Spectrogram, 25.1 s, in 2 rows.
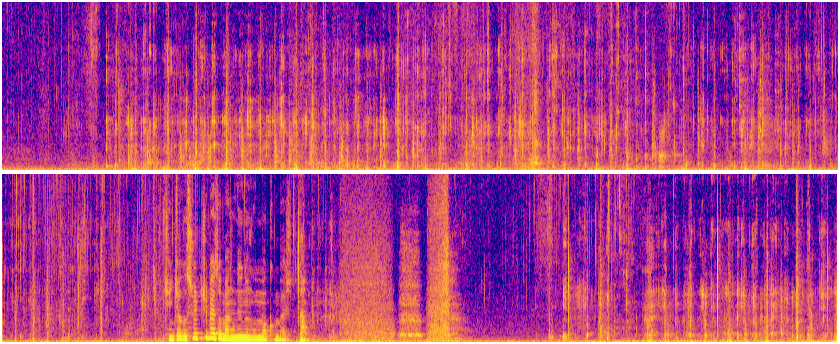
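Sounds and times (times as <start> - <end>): close chewing mouth clicks: 0.8 - 15.1, 19.7 - 25.0.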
